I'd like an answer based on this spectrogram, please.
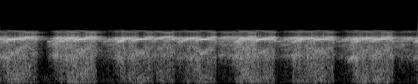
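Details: Chorus of tree frogs calling for mates: a steady, high, trilling wall of sound broken by brief dips about every half second, with many frogs overlapping.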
